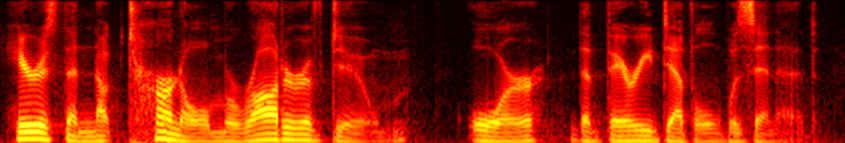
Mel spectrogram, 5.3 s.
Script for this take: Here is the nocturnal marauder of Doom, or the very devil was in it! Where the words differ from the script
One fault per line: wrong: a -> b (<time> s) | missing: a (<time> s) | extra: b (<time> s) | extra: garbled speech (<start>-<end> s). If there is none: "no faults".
no faults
